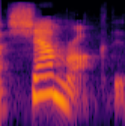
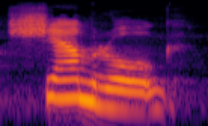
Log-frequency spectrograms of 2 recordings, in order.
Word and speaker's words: shamrock: で、どういうことを、まあ、セントパトリックスデーにしたり、まあ、どういうことが、まあ、シンボルというか、まあ、セントパトリックスデーといえば、まあ、この一番最初に思い浮かぶのがシャムロックですね。アイルランド語の発音ではなんかシャムローグ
